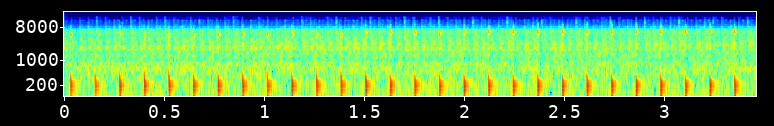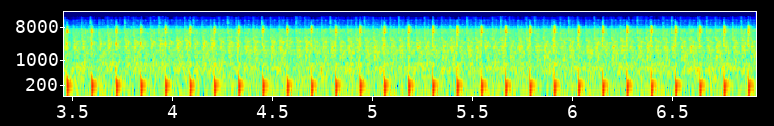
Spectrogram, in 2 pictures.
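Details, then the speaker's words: Seat Leon FR petrol engine at idle, reported for a squeaking belt noise: fast, even pulsing puffs in time with the engine, a weird pumping noise. Traced to the fuel evap pipe, its clip broken. "that's a weird noise I feel you it's like the humping"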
